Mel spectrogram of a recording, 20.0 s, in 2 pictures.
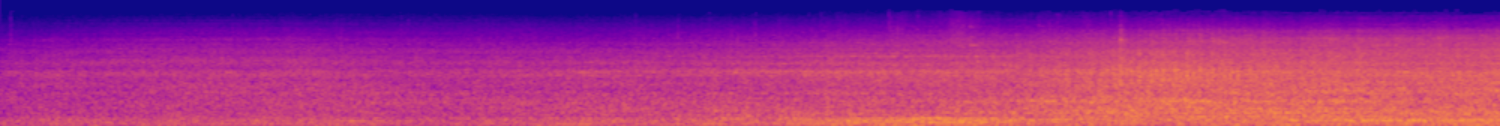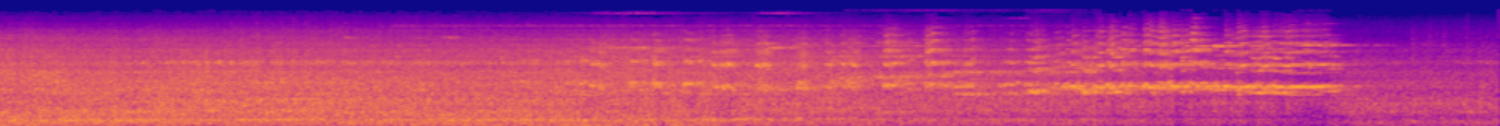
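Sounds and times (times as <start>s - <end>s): train wheels rumbling: 0.4s - 20.0s
high-pitched brake squeal: 10.8s - 19.3s.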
